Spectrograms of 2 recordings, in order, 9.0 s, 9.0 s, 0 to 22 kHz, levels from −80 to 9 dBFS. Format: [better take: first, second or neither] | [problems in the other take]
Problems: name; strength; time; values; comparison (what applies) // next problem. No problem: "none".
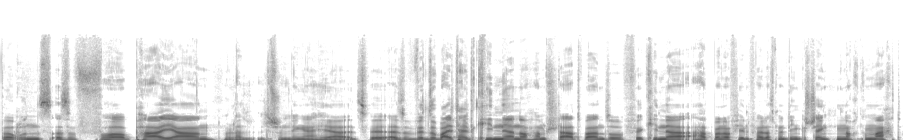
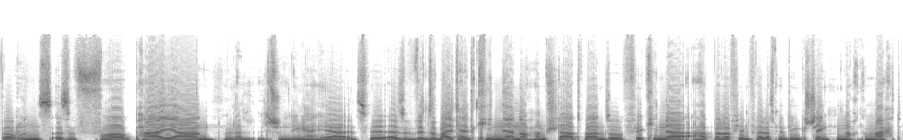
first | distortion; heavy; 7 dB below the speech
